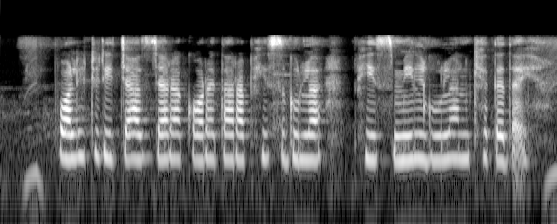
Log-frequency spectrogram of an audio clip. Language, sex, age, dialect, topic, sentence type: Bengali, female, 31-35, Jharkhandi, agriculture, statement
